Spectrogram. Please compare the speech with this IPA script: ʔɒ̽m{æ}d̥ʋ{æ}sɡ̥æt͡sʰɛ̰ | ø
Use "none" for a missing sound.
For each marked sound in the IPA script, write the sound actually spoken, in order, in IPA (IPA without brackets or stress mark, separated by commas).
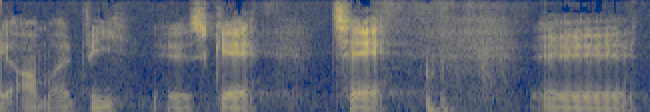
æ, i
